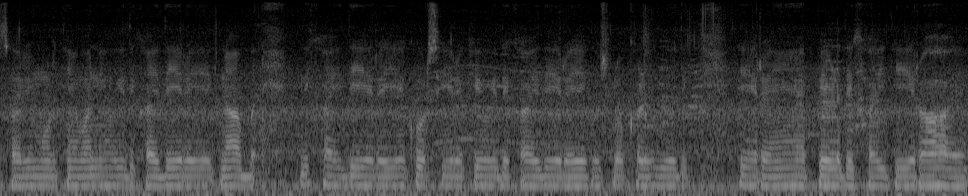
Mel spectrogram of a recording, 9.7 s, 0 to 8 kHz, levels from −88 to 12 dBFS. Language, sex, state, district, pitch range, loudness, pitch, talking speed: Hindi, male, Maharashtra, Dhule, 100-105 Hz, -39 LUFS, 100 Hz, 210 wpm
